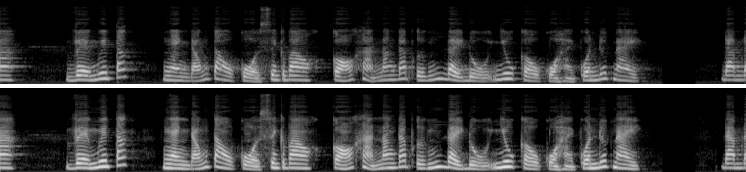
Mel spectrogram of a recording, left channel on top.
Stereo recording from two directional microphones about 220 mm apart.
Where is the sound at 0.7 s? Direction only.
20° right (ahead or behind).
